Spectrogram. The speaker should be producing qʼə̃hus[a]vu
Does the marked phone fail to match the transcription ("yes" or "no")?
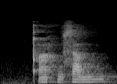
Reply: no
